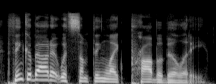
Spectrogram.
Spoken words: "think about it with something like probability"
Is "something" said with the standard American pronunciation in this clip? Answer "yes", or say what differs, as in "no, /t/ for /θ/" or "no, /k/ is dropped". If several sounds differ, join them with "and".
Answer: yes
